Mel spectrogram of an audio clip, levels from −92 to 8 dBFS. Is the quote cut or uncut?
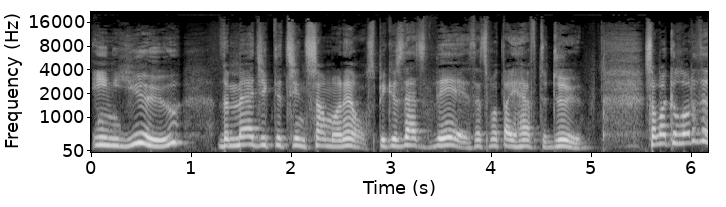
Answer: uncut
